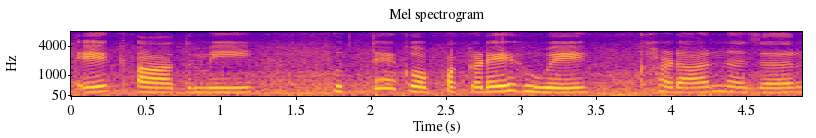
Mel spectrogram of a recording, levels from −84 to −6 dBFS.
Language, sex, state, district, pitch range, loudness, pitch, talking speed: Hindi, female, Haryana, Charkhi Dadri, 215-250 Hz, -14 LUFS, 225 Hz, 100 wpm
